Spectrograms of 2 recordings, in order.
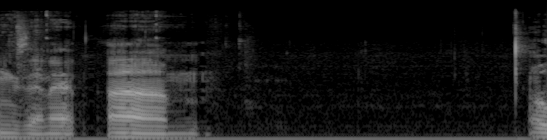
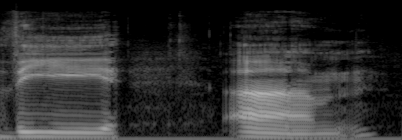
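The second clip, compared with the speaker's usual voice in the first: ordinary talk, nothing marked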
